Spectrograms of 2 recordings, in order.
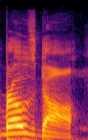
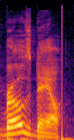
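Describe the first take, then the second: First: The name ends with a 'dahl' sound. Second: The name ends with a 'dale' sound. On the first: "I know you call it Brosdahl" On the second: "I think it's Brosdale"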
